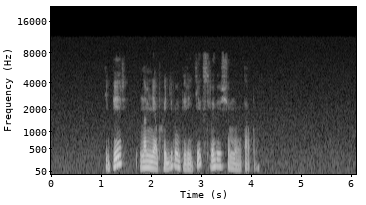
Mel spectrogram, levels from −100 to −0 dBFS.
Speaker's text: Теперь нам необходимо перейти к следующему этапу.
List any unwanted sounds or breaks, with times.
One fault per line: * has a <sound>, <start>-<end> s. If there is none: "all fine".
all fine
